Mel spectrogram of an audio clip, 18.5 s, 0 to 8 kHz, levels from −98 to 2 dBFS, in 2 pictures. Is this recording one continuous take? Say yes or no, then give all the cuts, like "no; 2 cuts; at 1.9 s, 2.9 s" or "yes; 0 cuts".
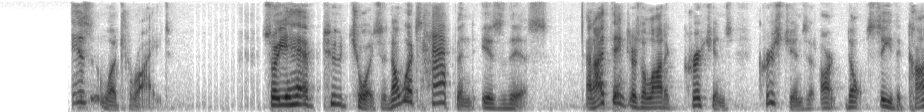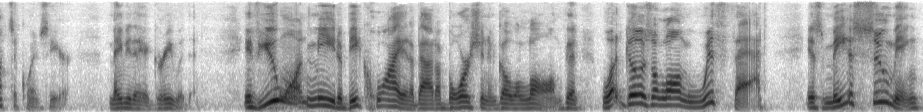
yes; 0 cuts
